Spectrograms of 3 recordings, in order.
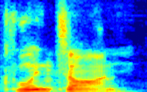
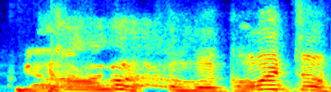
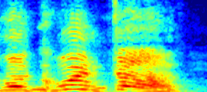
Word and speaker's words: La Quinta: Yeah, so next year it's gonna be like Quinton.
